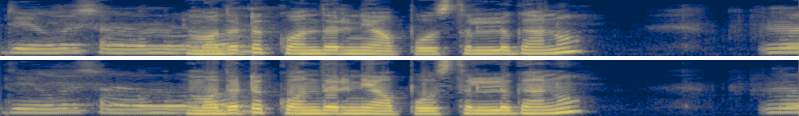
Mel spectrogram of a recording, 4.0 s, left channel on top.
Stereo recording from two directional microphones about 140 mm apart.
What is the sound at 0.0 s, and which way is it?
Speech, 20° left (ahead or behind).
